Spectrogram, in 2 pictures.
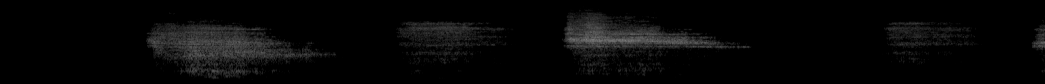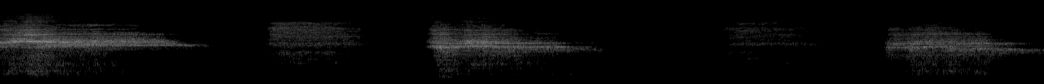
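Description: A woman's heavy, audible breathing in a steady rhythm, about nine breaths, longer louder ones alternating with shorter quieter ones, paced to lowering and lifting the legs in a core exercise.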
